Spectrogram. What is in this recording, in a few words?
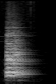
grunt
